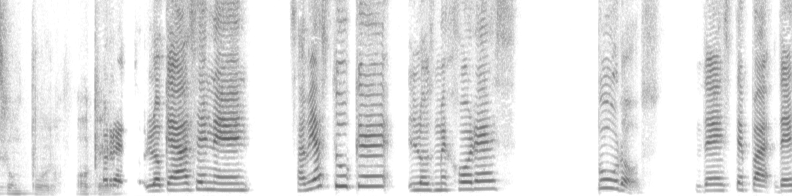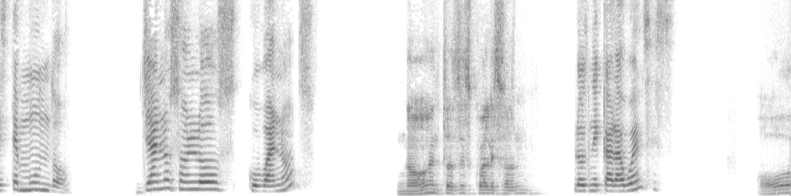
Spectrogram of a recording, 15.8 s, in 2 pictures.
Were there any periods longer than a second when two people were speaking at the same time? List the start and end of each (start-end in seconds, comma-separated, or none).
none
